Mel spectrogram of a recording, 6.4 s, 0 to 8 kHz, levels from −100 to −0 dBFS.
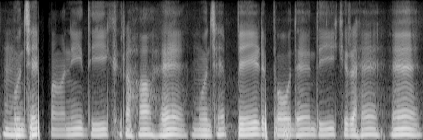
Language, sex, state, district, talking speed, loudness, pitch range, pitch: Hindi, male, Uttar Pradesh, Hamirpur, 95 wpm, -18 LUFS, 115-125 Hz, 120 Hz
